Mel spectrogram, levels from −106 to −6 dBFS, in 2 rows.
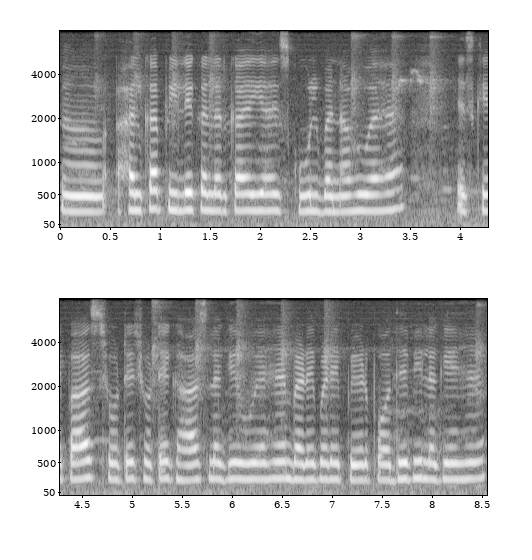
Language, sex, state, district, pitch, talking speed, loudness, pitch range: Hindi, female, Uttar Pradesh, Varanasi, 250 Hz, 155 wpm, -17 LUFS, 245-255 Hz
